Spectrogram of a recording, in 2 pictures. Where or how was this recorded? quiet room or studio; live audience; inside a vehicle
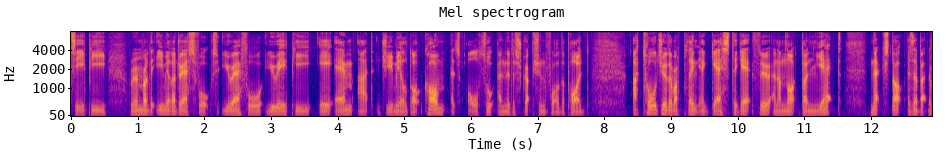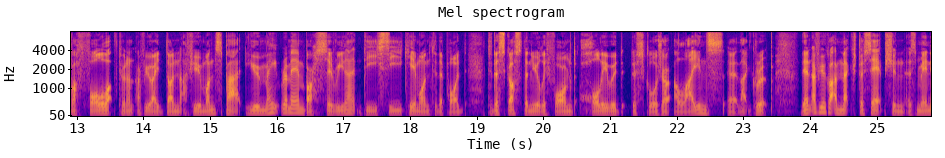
quiet room or studio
